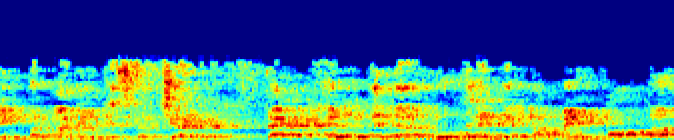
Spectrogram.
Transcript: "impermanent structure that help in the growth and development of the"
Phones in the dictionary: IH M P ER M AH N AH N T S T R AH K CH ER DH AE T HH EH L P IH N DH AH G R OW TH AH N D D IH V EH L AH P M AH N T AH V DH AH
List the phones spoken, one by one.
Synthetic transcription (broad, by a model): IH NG P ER M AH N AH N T S T R AH K CH ER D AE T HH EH L IH N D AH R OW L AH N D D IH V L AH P AH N AH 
